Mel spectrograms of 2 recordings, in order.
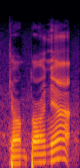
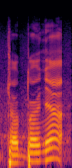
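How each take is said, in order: Both takes have the same delivery.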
